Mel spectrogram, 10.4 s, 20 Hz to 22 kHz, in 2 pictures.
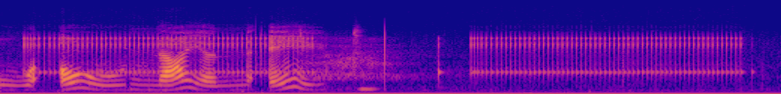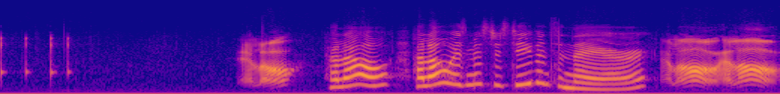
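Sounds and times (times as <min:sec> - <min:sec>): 
telephone line ringing with long electronic buzz: 0:00.0 - 0:02.2, 0:03.0 - 0:05.7
speech: 0:00.2 - 0:02.6, 0:06.8 - 0:10.4.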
